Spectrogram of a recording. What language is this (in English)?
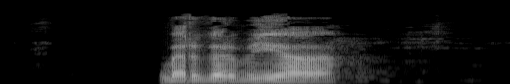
Khetrani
